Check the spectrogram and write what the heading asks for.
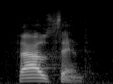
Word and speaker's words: thousand: And Mel was around 30 minutes trying to teach me how to pronounce thousand. TH. So this is why. And he say, thou. And outside was the sand. Sand. He say, thou, sand. Yeah.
